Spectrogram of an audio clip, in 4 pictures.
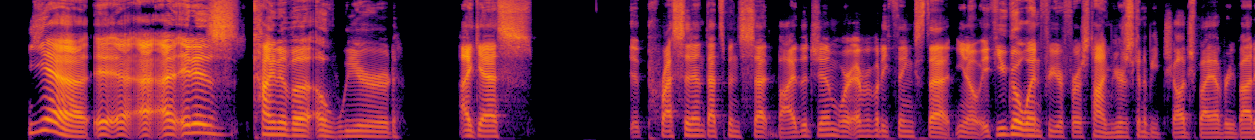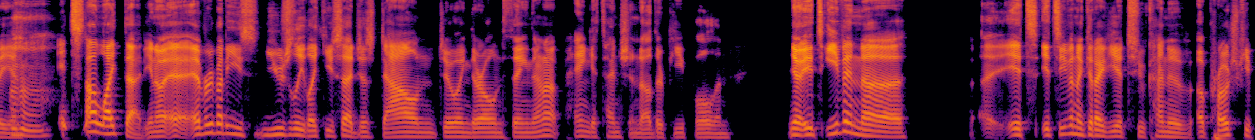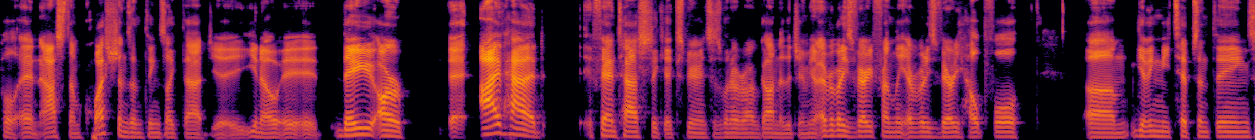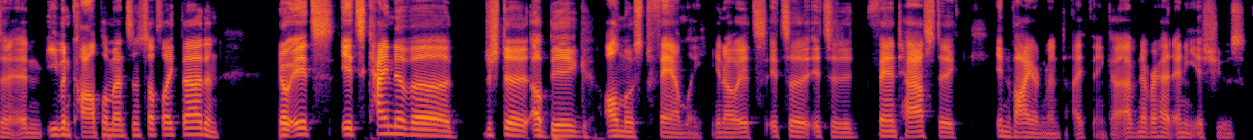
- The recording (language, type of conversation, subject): English, unstructured, How can I start exercising when I know it's good for me?
- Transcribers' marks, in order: tapping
